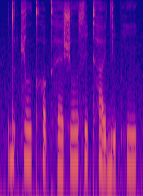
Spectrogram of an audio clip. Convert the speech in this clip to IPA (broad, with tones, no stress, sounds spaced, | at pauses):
d ʊ˦ ʔ t͡ɕ o˦ ʊ̯ kʰ ɔ̰˦˨ kʰ ɛ˨ ʃ o˦ ʊ̯ s ḭ˦˨ kʰ a̰˦˨ ɪ̯ d ḭ˦˨ pʰ ĩ˦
